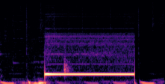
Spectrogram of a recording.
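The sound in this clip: A telephone ringing tone sounds while calling a listener: one long, steady, mid-pitched tone that starts and stops abruptly, over a soft, regular low thumping beat.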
